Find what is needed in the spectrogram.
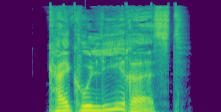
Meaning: second-person singular subjunctive I of kalkulieren
- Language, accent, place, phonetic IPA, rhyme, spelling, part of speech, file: German, Germany, Berlin, [kalkuˈliːʁəst], -iːʁəst, kalkulierest, verb, De-kalkulierest.ogg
